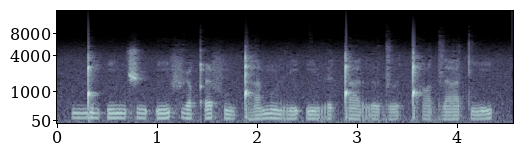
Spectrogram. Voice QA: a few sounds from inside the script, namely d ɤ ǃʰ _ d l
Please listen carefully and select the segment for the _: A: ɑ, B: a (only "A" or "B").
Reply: A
